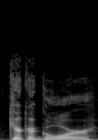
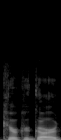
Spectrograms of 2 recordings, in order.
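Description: First: It is said the Danish way, ending in 'or'. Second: It is said the English way, ending in 'gard'. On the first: "like O-R on the end" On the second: "if you and I want to pronounce it Kierkegaard, that's okay too"

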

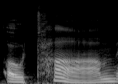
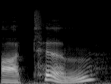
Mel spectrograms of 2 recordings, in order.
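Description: First: The word begins with an o vowel. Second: The word begins with an a vowel. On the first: It means them. "If we pronounce it otam, it means them" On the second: It means you, plural. "But if we pronounce the word atim, it means you, plural"

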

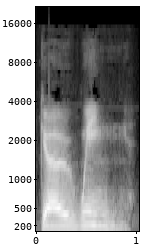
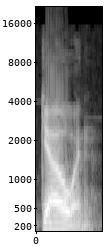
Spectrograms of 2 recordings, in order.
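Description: First: The word ends with a full ing sound. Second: The word ends with a reduced n sound. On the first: "instead of going" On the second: "we actually get a schwa sound and then an N sound instead of the ing"

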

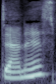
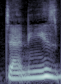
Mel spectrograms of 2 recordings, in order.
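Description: First: The name ends with a short 'iss' sound. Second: The name ends with a long 'eez' sound. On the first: This is the presumed adult pronunciation. "as an adult I now assume is pronounced Dennis" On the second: This is the childhood reading of the spelling. "I always pronounced as a kid as Denny's because it's a Y"

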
